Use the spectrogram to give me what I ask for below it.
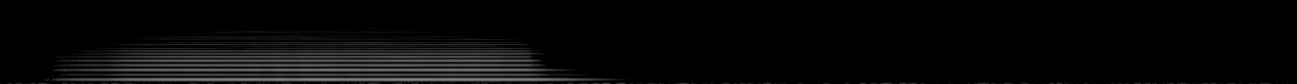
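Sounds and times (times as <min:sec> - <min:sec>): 
viola bowed arco on the A string: 0:00.6 - 0:05.9.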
